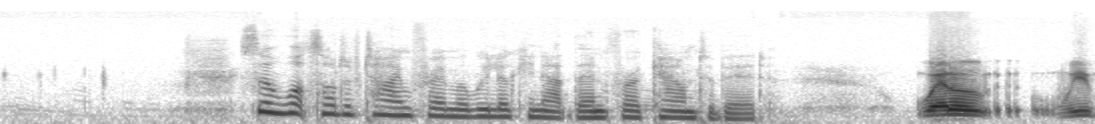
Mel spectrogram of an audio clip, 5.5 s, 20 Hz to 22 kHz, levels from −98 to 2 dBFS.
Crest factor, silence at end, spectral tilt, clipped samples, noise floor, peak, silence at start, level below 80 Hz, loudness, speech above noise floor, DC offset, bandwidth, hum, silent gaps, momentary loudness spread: 20 dB; 0 s; -8 dB/octave; under 0.1%; -66 dBFS; -8 dBFS; 1.3 s; -68 dBFS; -27 LUFS; 40 dB; under 0.1%; 8 kHz; none; none; 20 LU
